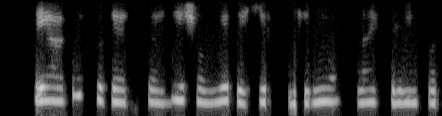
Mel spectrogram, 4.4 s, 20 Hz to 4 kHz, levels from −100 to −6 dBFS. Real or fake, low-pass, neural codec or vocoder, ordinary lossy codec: fake; 3.6 kHz; codec, 24 kHz, 1.2 kbps, DualCodec; Opus, 16 kbps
